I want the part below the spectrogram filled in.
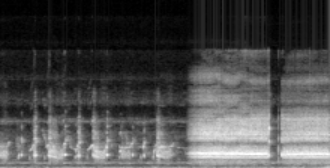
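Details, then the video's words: Cockatiel chick at feeding time: a quick series of short buzzy pulses, then one long continuous harsh rasp that breaks briefly and resumes. "Cockatiel baby bird is eating food"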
